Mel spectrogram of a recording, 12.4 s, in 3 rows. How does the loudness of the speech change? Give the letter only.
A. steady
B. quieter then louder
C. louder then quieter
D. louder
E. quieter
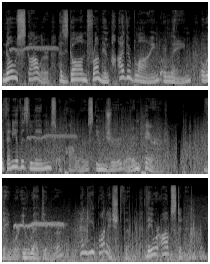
A.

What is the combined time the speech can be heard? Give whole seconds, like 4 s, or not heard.
12 s.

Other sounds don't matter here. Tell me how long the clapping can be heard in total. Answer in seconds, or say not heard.
not heard.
